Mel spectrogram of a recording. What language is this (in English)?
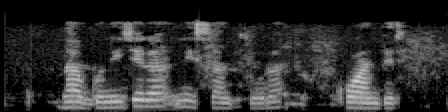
Kinyarwanda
